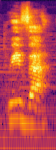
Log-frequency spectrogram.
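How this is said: It is said in a Cameroonian accent.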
